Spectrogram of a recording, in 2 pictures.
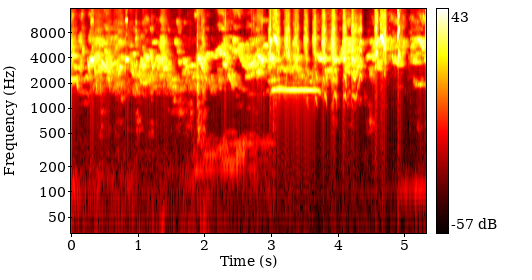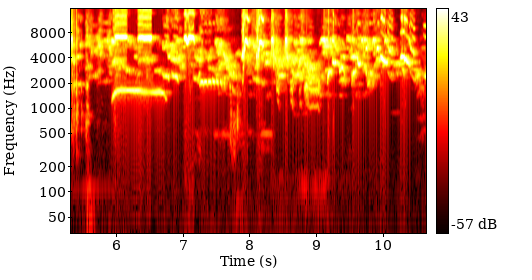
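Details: Oriental magpie-robin (kacer) song used as a fighting simulation to raise fighting spirit in kept songbirds: dense, high warbling phrases broken by long clear whistled notes, some falling and some level, with sharp clicks and chatter throughout.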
